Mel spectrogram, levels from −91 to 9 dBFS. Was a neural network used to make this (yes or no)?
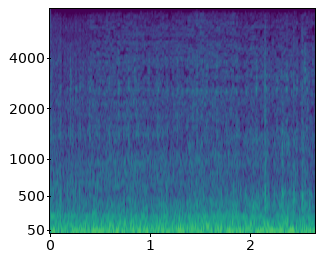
no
